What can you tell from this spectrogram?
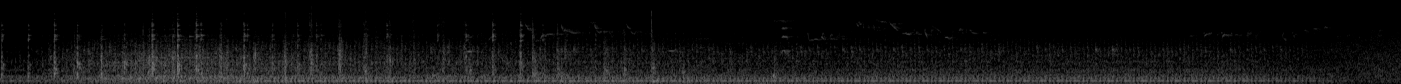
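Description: Small milk delivery truck's engine idling steadily, then stopping near the end, while glass milk bottles clink in their crates, clicking often in the first half.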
